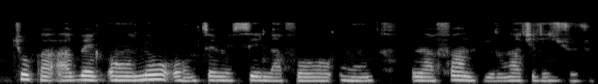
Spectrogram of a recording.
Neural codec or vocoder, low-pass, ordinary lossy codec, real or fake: codec, 16 kHz, 8 kbps, FreqCodec, smaller model; 7.2 kHz; none; fake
